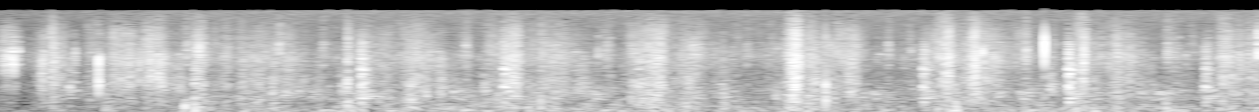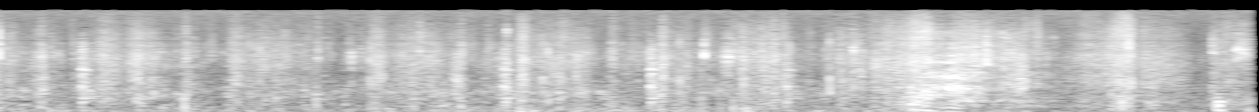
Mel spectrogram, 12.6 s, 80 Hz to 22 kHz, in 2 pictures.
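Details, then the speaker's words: 2002 GMC Envoy, engine off, body rocked: irregular hollow clunks from the rear with each rock; broken rear stabilizer (sway bar) link. "hear it i think it's the stabilizer link bar let's go on the other side i think this is a broken stabilizer link bar"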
